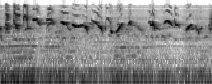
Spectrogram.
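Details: Oriental magpie-robin singing to welcome the coming of summer: a fast, varied stream of clear whistles that swoop up and down, with a low hum underneath.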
